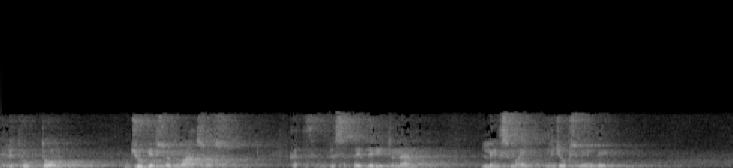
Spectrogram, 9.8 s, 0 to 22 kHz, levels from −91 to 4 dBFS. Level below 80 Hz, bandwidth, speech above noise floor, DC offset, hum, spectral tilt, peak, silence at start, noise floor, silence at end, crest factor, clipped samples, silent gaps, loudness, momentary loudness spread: -70 dBFS; 7.8 kHz; 24 dB; under 0.1%; none; -3 dB/octave; -12 dBFS; 0 s; -54 dBFS; 0.05 s; 20 dB; under 0.1%; none; -31 LUFS; 20 LU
